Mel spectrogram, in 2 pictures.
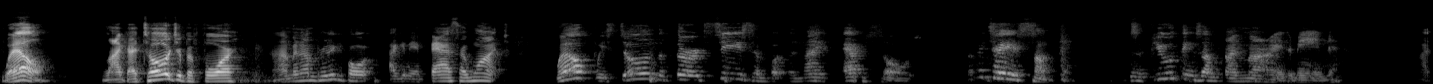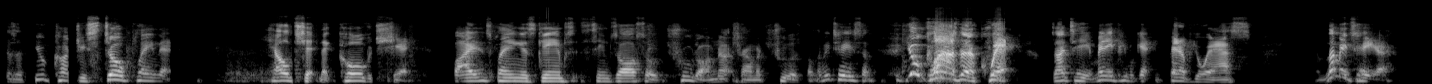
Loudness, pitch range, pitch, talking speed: -20 LUFS, 150-205 Hz, 170 Hz, 205 wpm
